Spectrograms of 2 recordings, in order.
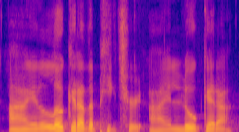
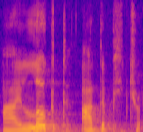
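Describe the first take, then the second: First: "look at" as looke-ra, t and d not heard; reduced linked speech. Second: "looked" with its final t fully sounded before "at"; word by word. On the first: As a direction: blend "look at" with a tapped R, endings swallowed. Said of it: "ya no se siente el sonido de T o D". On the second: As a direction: keep "looked at" as two careful words. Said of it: "pronunciar muy bien ... palabra por palabra". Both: Shown as a demonstration.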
